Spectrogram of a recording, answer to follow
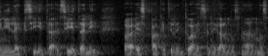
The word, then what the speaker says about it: spaghetti: nii quoi spaghetti waaw su fekkoon ne binduma ci h prononciation bi dina doon spaghetti parce que gis nañu tamit ne ji bu fekkee ne dafay ànd ak e wala i dañ ko prononcer j waaye bu fekkee ne dañ koy boole ak h prononciation bi dafay doon g kon spaghetti waaw ji bu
